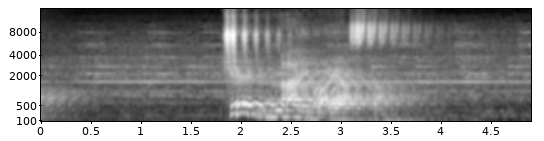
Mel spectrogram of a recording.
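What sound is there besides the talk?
train running on rails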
